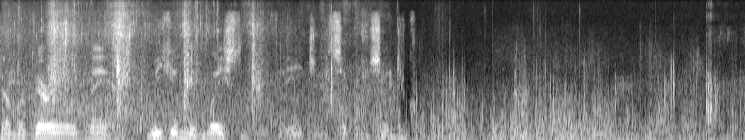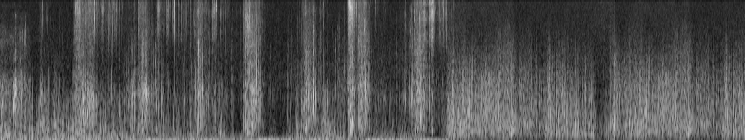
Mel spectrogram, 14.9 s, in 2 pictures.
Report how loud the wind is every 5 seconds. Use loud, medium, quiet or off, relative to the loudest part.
loud, loud, medium.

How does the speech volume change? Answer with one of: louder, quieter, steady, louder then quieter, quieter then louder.
quieter.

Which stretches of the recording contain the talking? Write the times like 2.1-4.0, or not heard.
0.0-4.2.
